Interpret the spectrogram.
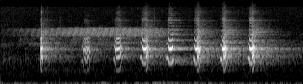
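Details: Wild turkey on heavily pressured public land in the South, in the morning during a hunt: a run of about seven raspy yelping notes, roughly three a second, growing louder toward the end over a faint high hiss.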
